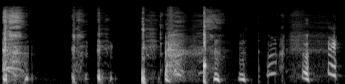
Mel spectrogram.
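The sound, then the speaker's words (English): A woman coughs repeatedly while covering her mouth, in a loud fit, with short harsh bursts separated by brief pauses, some coming in quick clusters. No talking, just the coughing on its own. “That from my co-host, …, who is covering her mouth”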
